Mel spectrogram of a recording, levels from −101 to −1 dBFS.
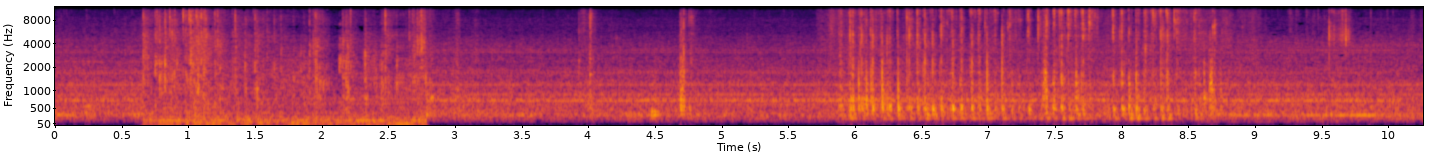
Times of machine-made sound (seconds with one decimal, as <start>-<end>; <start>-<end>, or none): none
